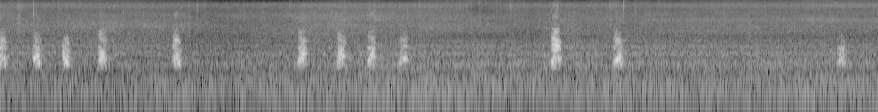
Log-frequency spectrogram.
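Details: A Border Collie on a beach barks at the waves in short, sharp woofs, some in quick pairs, spaced irregularly a second or two apart, over the constant low roar of breaking surf.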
